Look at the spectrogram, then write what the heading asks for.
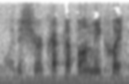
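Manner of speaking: ordinary delivery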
